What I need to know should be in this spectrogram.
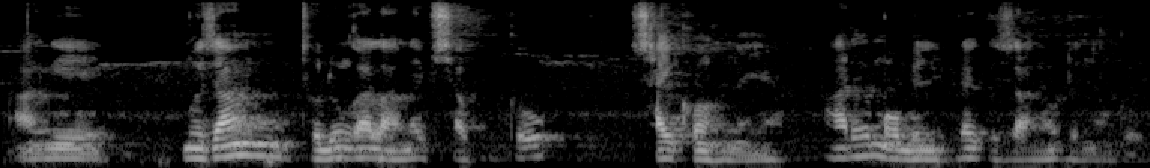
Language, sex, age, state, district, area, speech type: Bodo, male, 60+, Assam, Chirang, rural, spontaneous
